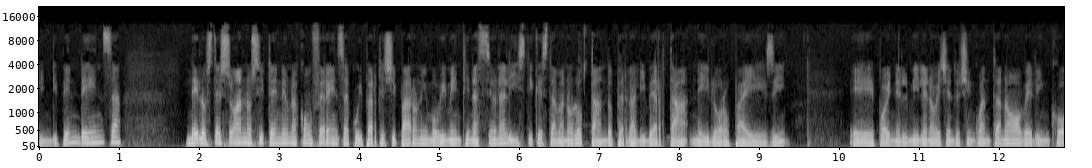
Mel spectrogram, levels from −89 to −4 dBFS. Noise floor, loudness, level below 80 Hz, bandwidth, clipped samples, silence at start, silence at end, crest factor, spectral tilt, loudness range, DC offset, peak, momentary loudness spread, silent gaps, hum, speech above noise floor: -55 dBFS; -27 LUFS; -44 dBFS; 13 kHz; under 0.1%; 0 s; 0 s; 16 dB; -6 dB/octave; 2 LU; under 0.1%; -10 dBFS; 4 LU; none; none; 29 dB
